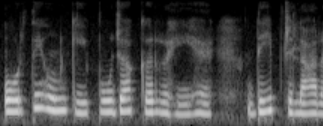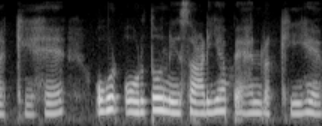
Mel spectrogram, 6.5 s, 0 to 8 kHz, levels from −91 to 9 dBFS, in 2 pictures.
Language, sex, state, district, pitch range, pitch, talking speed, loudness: Hindi, female, Himachal Pradesh, Shimla, 210-250 Hz, 230 Hz, 160 wpm, -17 LUFS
